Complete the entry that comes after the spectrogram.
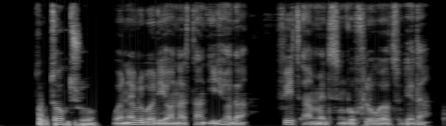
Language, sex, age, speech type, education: Nigerian Pidgin, male, 30-45, spontaneous, tertiary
